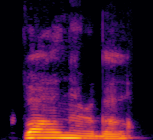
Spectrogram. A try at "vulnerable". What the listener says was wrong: Your V still sounds. I guess it's the V and the U together. I guess is the tricky bit. This bit here.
